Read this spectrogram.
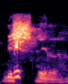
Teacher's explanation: Jangan bisa, jangan ada e-nya.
